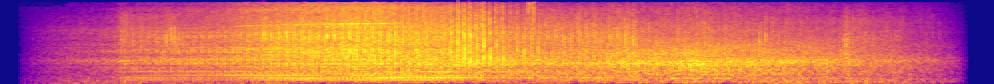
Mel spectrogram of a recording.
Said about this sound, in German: der war beschrieben als Truck mit irgendwelchen Abspanngurten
